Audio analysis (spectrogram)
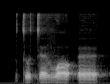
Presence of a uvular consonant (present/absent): absent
